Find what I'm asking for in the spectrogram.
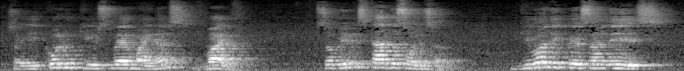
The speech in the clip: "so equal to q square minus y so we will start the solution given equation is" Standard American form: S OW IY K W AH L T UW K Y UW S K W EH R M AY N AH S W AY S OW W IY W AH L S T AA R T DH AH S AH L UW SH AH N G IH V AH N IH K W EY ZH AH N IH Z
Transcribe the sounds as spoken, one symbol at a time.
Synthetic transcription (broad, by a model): S OW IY K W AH L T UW K Y UW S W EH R M AY N AH S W AY S OW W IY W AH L S T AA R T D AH S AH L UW S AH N G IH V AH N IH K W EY S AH N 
